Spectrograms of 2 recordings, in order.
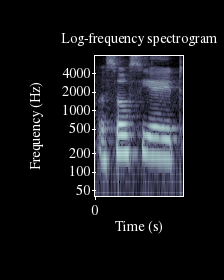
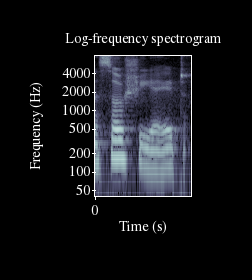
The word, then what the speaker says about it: associate: two different pronunciations here the only difference between um associate and associate are on what we say for this letter c so you can use an s sound associate or um sorry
